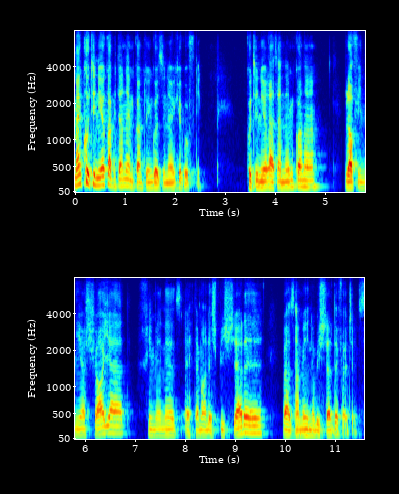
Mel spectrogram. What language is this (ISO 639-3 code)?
fas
